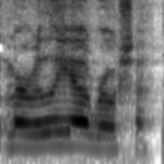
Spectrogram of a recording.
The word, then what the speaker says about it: Marilia Rocha: My full, Marilia Rocha.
